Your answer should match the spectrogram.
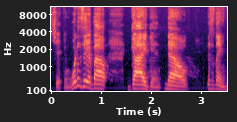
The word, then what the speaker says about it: Gigan: So my tendency is to let me quickly say my tendency is to emphasize the first syllable as opposed to the second syllable.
